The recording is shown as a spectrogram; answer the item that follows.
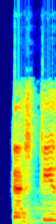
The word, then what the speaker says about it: testes: Testes are present in scrotum outside abdominal cavity. So इसको मैंने pronounce कैसे किया?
